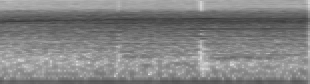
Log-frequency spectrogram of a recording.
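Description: Drill machine cutting a hole in a washer: a loud, continuous hissing grind with a bright high whine, held steady at close range with brief catches, no talking.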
